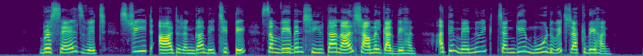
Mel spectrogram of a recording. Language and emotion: Punjabi, happy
